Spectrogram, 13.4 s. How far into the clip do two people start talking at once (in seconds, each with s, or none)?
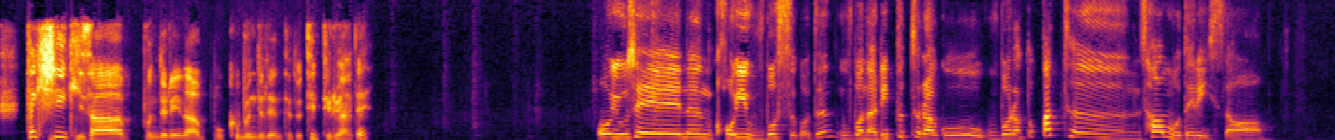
none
